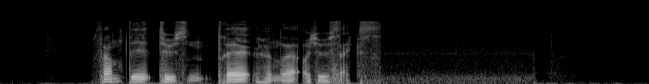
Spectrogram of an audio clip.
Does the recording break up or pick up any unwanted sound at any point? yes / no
no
